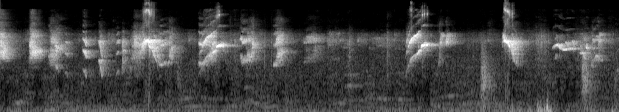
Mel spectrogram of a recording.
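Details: Long-tailed shrike, a caged songbird kept for training other birds, singing a varied song full of mimicked phrases: harsh buzzy bursts mixed with high whistled slurs and quick chirps, uneven pauses between phrases.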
